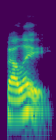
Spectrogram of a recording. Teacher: For example, words that we have brought in from other languages, like ballet, which is a French word. We don't say the T at all, and the AET is pronounced A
